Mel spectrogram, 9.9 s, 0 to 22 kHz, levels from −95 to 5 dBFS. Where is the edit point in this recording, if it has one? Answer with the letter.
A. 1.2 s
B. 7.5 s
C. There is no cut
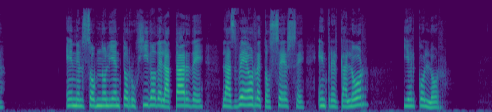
C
